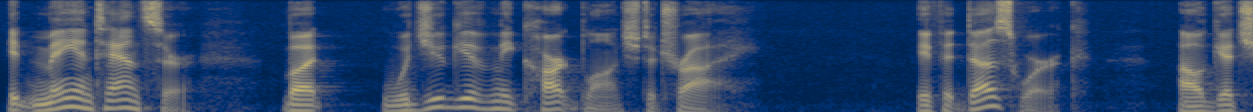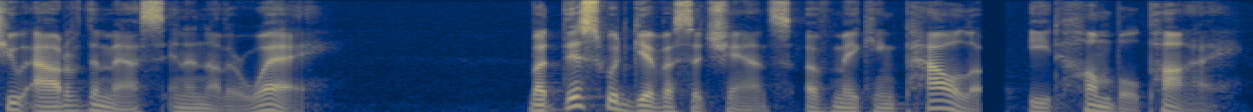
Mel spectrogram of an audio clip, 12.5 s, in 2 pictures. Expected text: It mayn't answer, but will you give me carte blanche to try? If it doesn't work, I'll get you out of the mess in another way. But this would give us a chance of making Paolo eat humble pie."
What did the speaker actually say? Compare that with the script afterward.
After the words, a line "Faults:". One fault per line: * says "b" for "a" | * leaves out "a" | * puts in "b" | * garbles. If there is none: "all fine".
It mayn't answer, but would you give me carte blanche to try? If it does work, I'll get you out of the mess in another way. But this would give us a chance of making Paolo eat humble pie."
Faults:
* says "would" for "will"
* says "does" for "doesn't"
